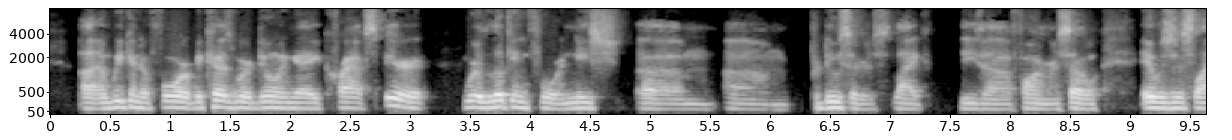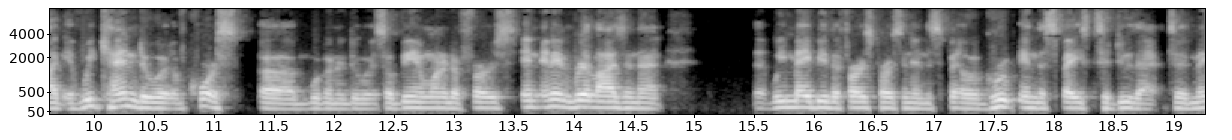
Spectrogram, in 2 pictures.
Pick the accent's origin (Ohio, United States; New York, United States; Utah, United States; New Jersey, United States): New Jersey, United States; That is something that fit me growing up on the East Coast, being a Jersey kid.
